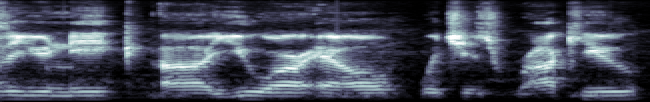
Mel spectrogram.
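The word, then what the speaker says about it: ROCU: but it has a unique url which is rock u r o c u and that's pronounced rock u r o c u dot tours t-o-u-r-s uh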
